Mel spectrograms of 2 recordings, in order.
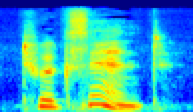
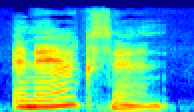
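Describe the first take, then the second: First: AcCENT, stressed on the second syllable. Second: ACcent, stressed on the first syllable. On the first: Teacher models verb "accent", second-syllable stress. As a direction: hit CENT in "accent". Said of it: "to the second syllable". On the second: Teacher models noun "accent", first-syllable stress. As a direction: hit AC in "accent". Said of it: "change the stress from the first syllable for nouns". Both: Shown as a demonstration.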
